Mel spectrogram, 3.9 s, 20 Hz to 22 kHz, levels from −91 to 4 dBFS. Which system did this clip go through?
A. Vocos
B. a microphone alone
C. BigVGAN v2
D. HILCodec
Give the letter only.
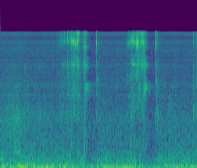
D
